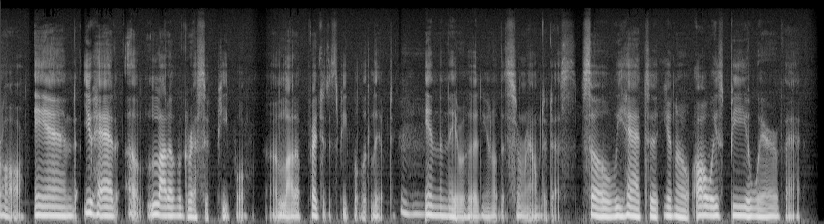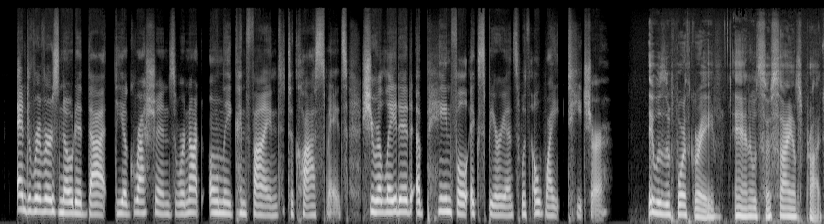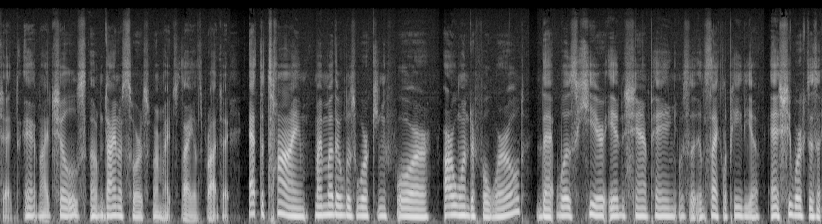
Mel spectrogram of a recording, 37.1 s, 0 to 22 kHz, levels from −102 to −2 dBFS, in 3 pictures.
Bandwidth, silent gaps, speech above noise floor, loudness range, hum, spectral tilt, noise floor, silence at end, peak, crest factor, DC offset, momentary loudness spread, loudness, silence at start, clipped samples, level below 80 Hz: 15 kHz; none; 48 dB; 5 LU; none; -6.5 dB/octave; -69 dBFS; 0 s; -8 dBFS; 12 dB; under 0.1%; 11 LU; -21 LUFS; 0 s; under 0.1%; -48 dBFS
